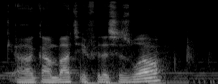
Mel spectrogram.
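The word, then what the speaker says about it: Gambatte: I also like Gambate for this as well. I don't know if I always pronounce it Gambattle, but I know that's wrong.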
